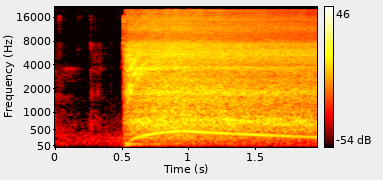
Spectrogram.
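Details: Bosch angle grinder after repair with new power lead fitted, front piece removed; motor spins up smoothly with rising whine to a steady even high hum, runs normally again.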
